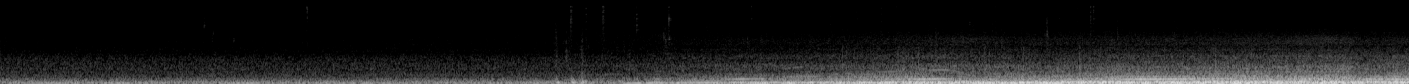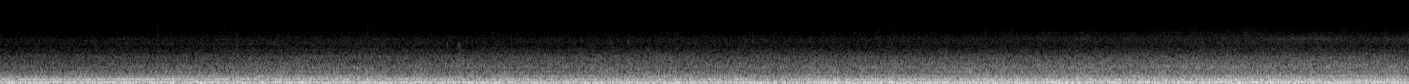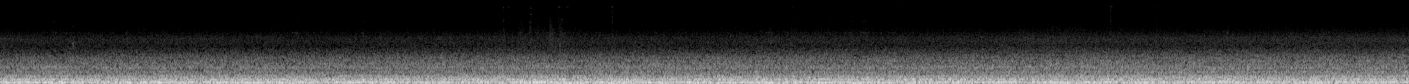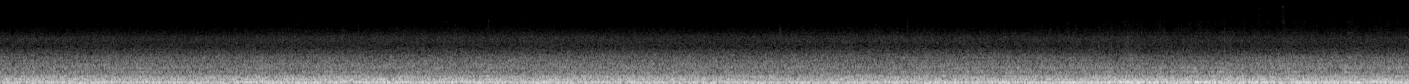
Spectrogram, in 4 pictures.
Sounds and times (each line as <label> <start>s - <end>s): driving on the highway 0.0s - 56.3s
